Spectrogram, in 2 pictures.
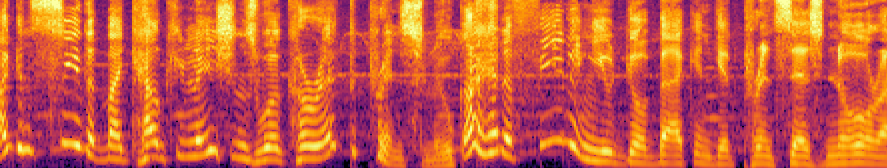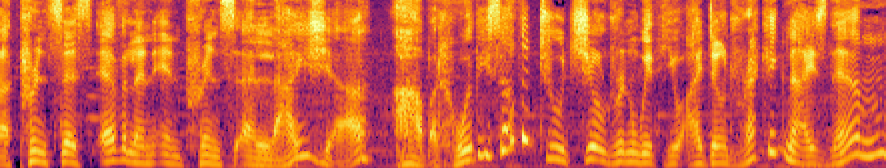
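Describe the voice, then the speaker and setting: A man's put-on character voice, high pitch, moderate pace, clear background noise. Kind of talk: bedtime story villain. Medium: read story. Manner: haughty, condescending.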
